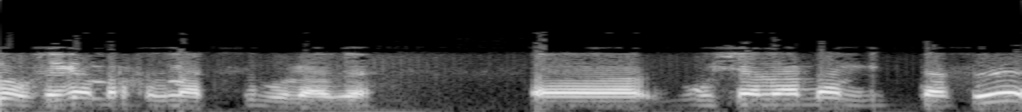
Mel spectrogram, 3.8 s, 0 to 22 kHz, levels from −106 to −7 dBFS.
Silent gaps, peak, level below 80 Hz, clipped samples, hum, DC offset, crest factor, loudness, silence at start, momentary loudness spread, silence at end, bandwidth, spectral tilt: none; -10 dBFS; -70 dBFS; under 0.1%; none; under 0.1%; 12 dB; -22 LUFS; 0 s; 7 LU; 0 s; 4.8 kHz; -1 dB/octave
